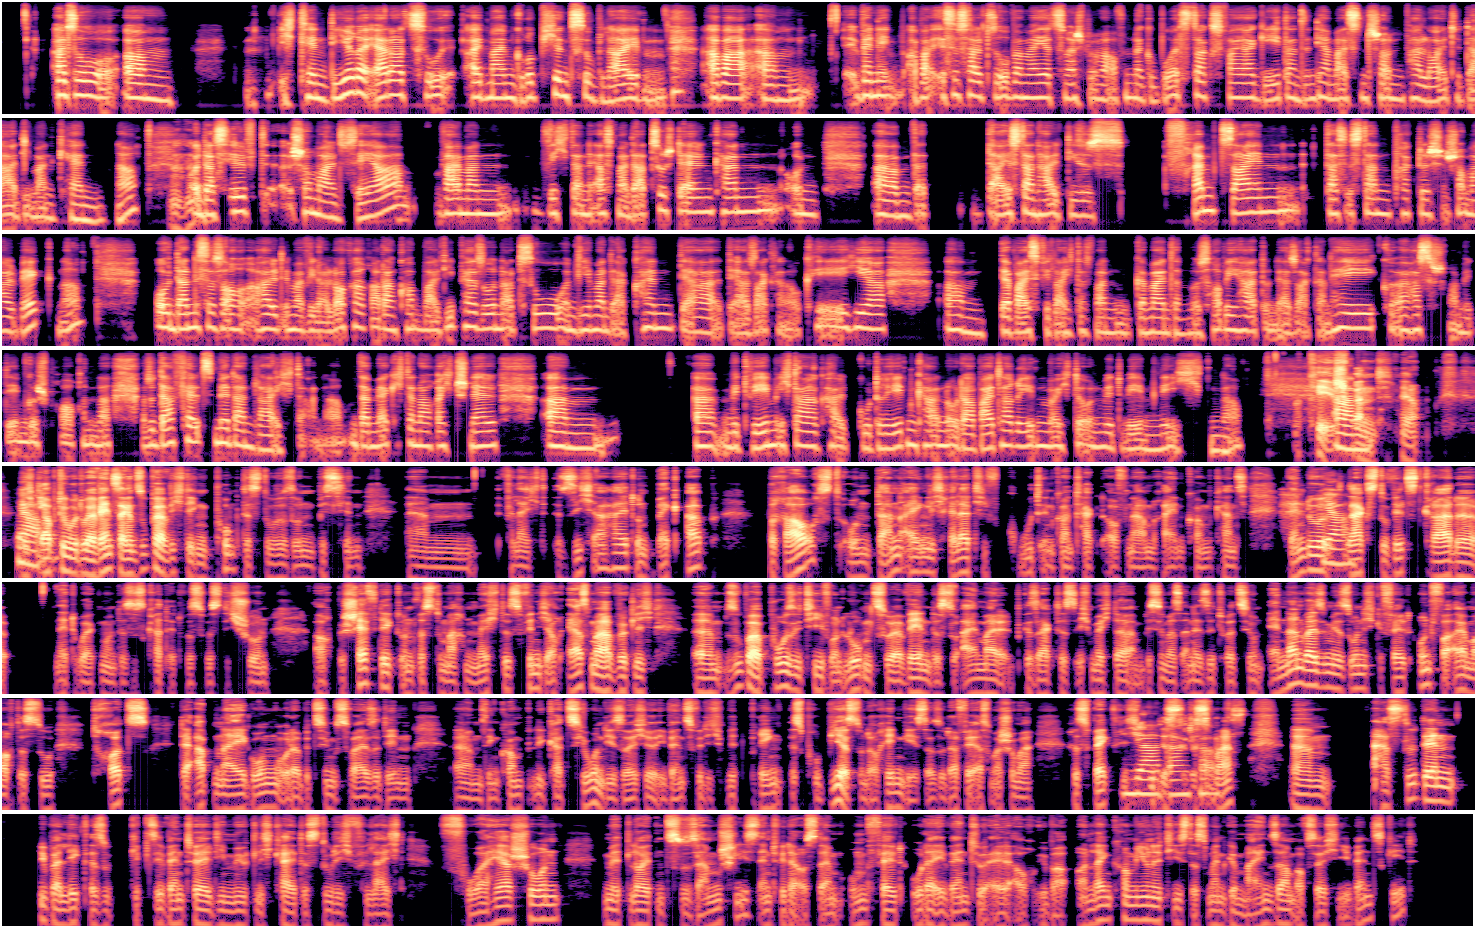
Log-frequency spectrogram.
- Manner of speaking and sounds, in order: other noise; other background noise
- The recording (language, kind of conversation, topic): German, advice, Warum fällt mir Netzwerken schwer, und welche beruflichen Kontakte möchte ich aufbauen?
